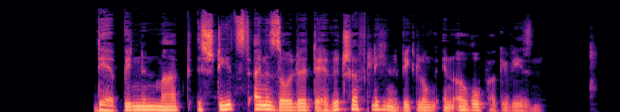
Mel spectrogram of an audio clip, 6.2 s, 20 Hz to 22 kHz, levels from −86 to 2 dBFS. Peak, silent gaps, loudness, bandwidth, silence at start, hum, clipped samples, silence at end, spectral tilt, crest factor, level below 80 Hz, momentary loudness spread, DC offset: 0 dBFS; none; -15 LUFS; 15 kHz; 0.95 s; none; under 0.1%; 0.8 s; -5 dB/octave; 16 dB; -44 dBFS; 13 LU; under 0.1%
